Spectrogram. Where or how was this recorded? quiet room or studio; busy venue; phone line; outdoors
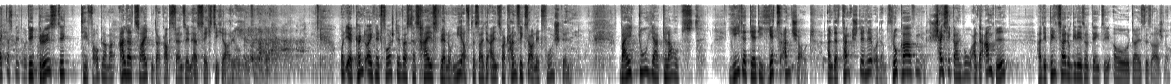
busy venue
